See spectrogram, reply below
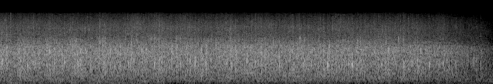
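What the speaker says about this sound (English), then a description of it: "A big round of applause for him again, please." Audience applause at the SIIMA awards show, dense sustained clapping from a large crowd, loud and even throughout before tapering off at the very end.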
